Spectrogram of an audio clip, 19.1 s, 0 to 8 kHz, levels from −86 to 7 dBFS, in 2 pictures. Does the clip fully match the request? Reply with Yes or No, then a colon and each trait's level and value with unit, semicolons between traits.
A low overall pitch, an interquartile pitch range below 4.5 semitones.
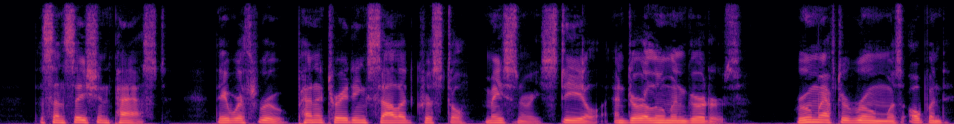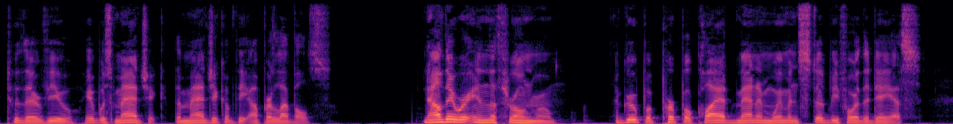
Yes: low, 125 Hz; average, 2.8 semitones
